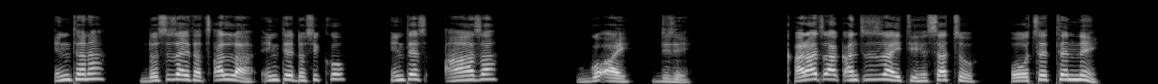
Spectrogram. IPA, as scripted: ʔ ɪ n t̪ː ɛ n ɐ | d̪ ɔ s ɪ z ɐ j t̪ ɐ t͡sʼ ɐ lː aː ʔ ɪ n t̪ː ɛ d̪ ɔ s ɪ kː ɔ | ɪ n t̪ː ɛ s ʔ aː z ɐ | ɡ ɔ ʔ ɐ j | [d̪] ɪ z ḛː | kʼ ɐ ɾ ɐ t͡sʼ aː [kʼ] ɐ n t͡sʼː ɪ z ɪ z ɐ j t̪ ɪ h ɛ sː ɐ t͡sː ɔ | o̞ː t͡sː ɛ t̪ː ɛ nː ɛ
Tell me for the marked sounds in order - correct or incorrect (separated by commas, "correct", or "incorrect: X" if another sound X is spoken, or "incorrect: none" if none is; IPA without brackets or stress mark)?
correct, correct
